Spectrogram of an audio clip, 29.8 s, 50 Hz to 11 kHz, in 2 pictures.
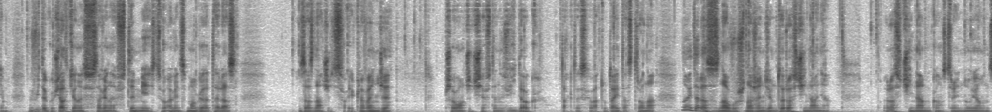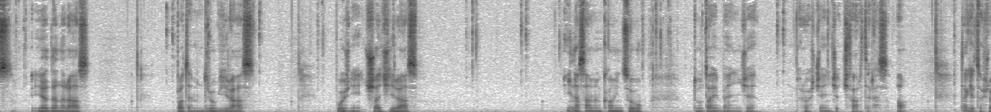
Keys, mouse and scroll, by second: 6.0 KP_3, 7.1 ctrl+KP_3, 8.2 KP_3, 11.4 k.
